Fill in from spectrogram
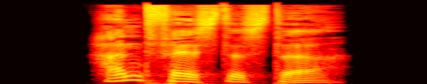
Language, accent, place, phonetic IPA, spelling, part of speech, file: German, Germany, Berlin, [ˈhantˌfɛstəstɐ], handfestester, adjective, De-handfestester.ogg
- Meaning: inflection of handfest: 1. strong/mixed nominative masculine singular superlative degree 2. strong genitive/dative feminine singular superlative degree 3. strong genitive plural superlative degree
